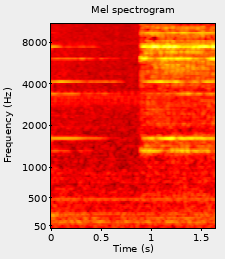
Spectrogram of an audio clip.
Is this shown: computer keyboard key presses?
no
